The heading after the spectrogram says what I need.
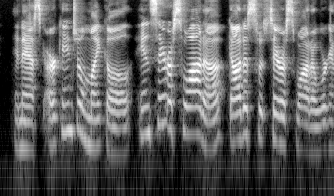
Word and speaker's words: Saraswati: Okay, it actually looks like it's Saru instead of Sarah. That figures. Okay, so Saruswati is how you pronounce it. Saruswati.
